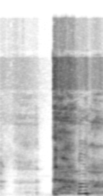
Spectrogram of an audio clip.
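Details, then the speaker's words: Unwell non-smoking adult, saying she sounds like a smoker's cough and plans to take medicine: after a quiet moment, a harsh, rough cough burst with a second push. "I could never be a smoker. I couldn't Can you I couldn't imagine like having a smoker cough."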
